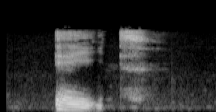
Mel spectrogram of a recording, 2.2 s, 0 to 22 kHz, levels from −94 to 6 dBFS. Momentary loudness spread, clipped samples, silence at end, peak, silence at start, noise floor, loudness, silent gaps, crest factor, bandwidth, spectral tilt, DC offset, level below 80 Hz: 7 LU; under 0.1%; 0.7 s; -2 dBFS; 0.55 s; -59 dBFS; -17 LUFS; none; 18 dB; 7.6 kHz; -3.5 dB/octave; under 0.1%; -52 dBFS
